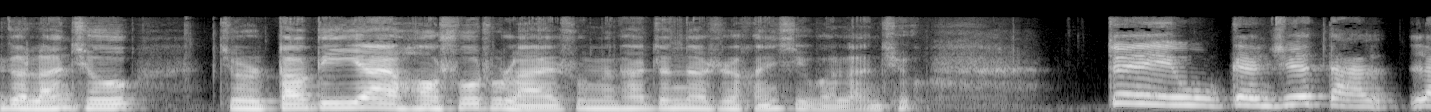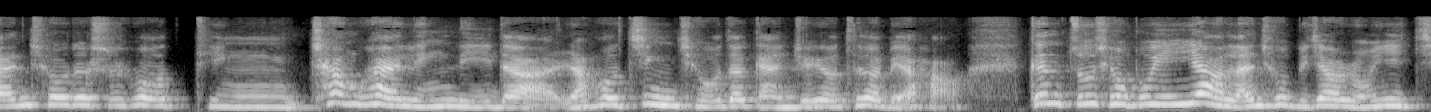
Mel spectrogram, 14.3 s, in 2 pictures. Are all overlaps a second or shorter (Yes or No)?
Yes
